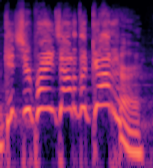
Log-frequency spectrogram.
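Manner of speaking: high, laughing shout at the chat. Real, not acted. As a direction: yell it through a laugh. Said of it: "laughing at the chat".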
